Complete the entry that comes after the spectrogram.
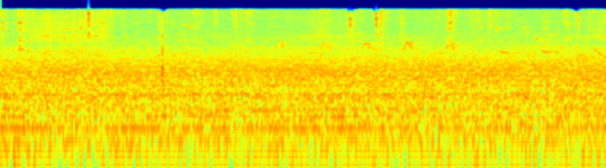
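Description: Faint, scattered chirps from small aviary birds over a steady background hiss, with a few soft clicks.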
